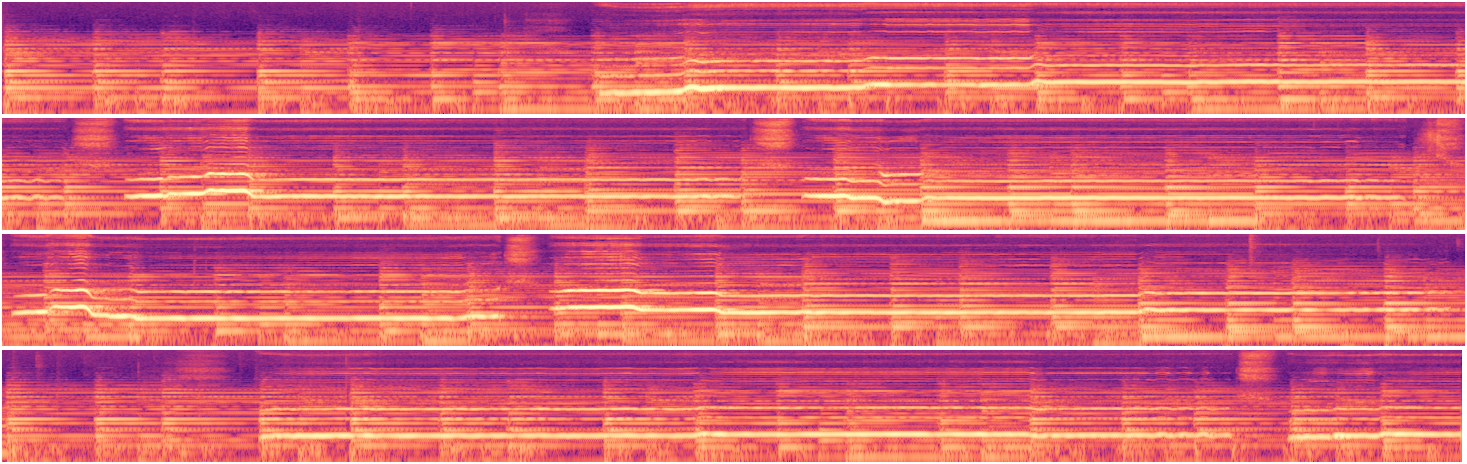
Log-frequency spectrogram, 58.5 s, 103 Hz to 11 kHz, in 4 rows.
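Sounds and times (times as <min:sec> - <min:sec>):
soprano voice: 0:00.0 - 0:58.4.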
